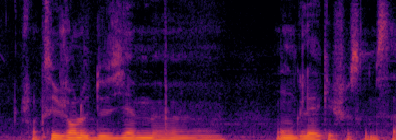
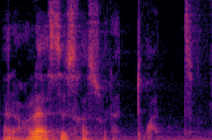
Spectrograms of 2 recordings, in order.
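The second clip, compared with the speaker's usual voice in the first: whispering; 3 semitones lower, 6 dB quieter than usual. Real, not acted. Guiding quietly near the alien.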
